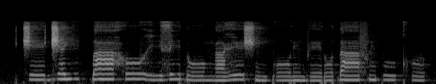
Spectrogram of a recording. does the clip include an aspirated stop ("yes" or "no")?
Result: yes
